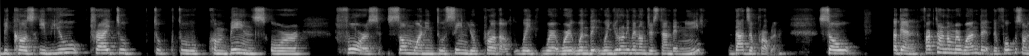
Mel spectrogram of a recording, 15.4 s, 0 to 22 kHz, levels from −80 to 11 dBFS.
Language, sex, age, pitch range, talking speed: English, female, 20-39, 195-225 Hz, 150 wpm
